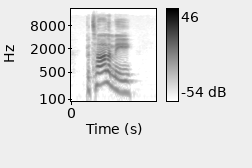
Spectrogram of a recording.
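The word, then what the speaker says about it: Ptonomy: moment and later on putana me who's you're supposed to pronounce the P and putana me guys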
